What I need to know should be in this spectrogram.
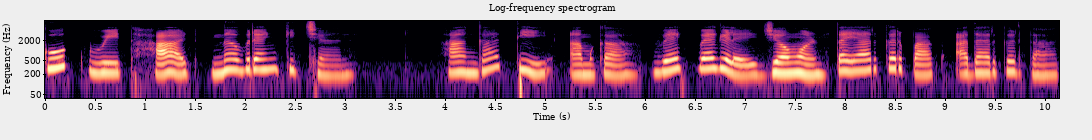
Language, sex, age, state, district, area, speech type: Goan Konkani, female, 30-45, Goa, Quepem, rural, spontaneous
